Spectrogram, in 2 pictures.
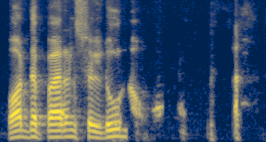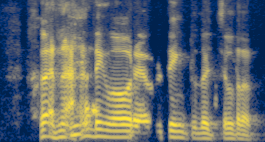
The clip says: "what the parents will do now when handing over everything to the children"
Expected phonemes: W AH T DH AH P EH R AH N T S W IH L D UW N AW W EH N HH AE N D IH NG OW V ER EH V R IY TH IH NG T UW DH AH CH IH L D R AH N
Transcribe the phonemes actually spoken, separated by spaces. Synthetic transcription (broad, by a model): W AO T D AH P EH R AH N T S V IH L D UW N AW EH N HH AE N D IH NG OW V ER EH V R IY T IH NG T UW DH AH CH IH L D R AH N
